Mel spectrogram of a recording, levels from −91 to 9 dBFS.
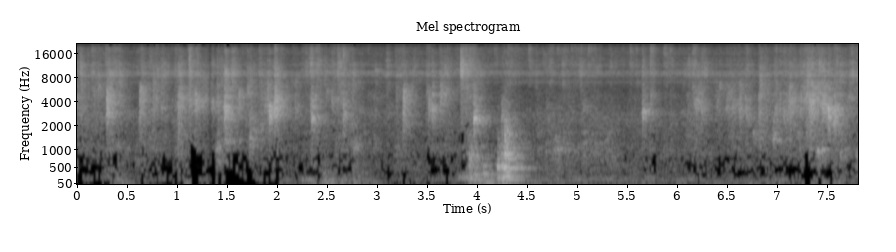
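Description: It's a recording of sounds with a sudden gain jump between 1.32 and 1.4 s, where everything drops by about 5 dB in one step, background included. It's likely a gain setting applied instantly rather than ramped, so the level snaps down between samples.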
